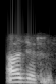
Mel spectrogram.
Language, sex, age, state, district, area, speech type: Nepali, female, 45-60, West Bengal, Kalimpong, rural, conversation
